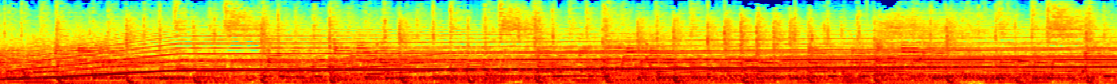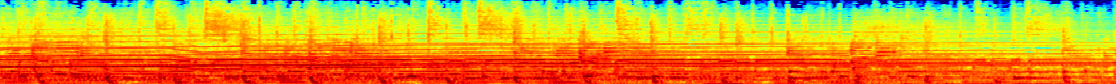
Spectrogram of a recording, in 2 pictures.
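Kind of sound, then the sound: household object, alarm clock ringing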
